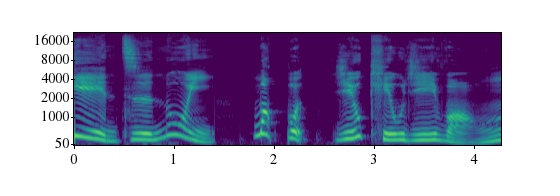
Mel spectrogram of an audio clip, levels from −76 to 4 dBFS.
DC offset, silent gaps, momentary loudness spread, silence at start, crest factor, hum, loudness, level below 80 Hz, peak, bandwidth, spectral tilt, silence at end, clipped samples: under 0.1%; none; 7 LU; 0 s; 16 dB; none; -22 LUFS; -70 dBFS; -6 dBFS; over 20 kHz; -4.5 dB/octave; 0 s; under 0.1%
